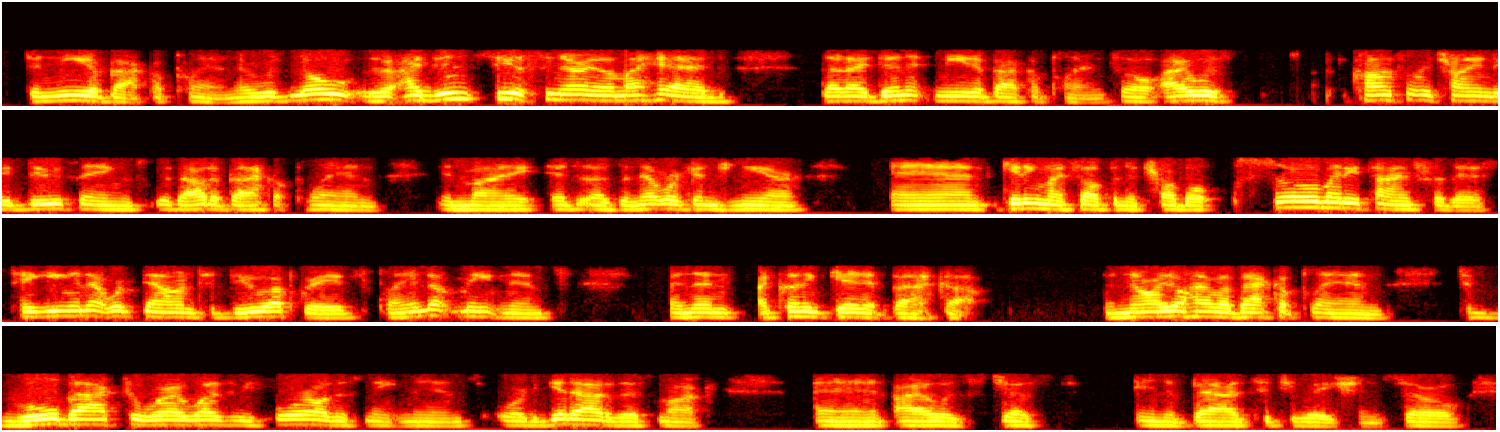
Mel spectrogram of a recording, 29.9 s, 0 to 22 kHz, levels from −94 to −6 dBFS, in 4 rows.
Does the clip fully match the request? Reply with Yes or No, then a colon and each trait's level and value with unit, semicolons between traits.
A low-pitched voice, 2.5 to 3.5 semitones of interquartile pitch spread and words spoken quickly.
No: low, 130 Hz; average, 3.9 semitones; fast, 210 wpm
